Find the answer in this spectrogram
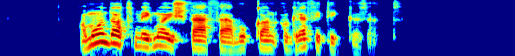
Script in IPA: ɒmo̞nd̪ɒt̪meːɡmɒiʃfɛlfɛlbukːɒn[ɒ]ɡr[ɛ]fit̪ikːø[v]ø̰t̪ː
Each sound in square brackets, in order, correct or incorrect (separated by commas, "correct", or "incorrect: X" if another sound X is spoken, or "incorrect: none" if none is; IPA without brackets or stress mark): correct, correct, incorrect: z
